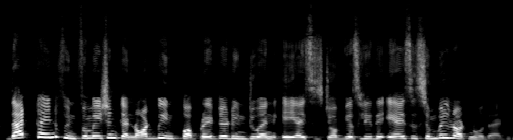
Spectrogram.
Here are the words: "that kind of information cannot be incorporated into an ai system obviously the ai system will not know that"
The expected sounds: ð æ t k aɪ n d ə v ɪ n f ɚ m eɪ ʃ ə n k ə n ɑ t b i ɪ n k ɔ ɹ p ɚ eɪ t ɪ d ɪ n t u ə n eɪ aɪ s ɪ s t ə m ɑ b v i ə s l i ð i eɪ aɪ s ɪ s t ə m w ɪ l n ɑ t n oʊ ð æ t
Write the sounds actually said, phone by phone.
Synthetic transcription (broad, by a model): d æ t k aɪ n d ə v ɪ n f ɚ m eɪ ʃ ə n k ə n ɑ t b i ɪ n k ɔ ɹ p ɚ eɪ t ɪ d ɪ n t u ə n eɪ aɪ s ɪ s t ɑ b v i ə s l i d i eɪ aɪ s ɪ s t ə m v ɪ l n ɑ t n oʊ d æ t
